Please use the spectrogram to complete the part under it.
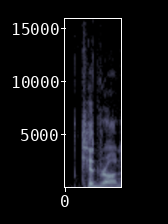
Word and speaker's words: Kidron: Kidron is how it's often pronounced elsewhere.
